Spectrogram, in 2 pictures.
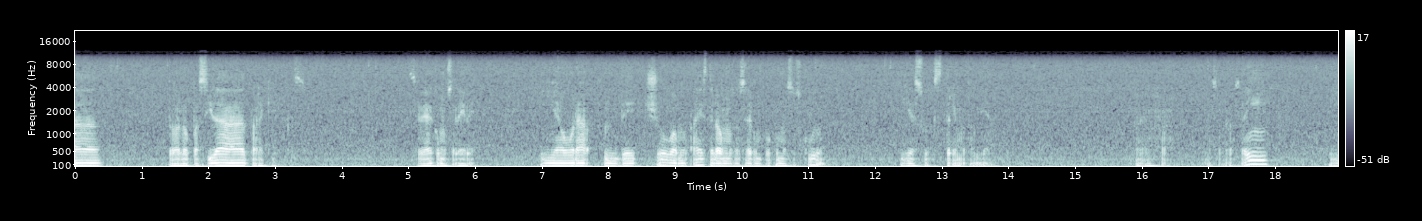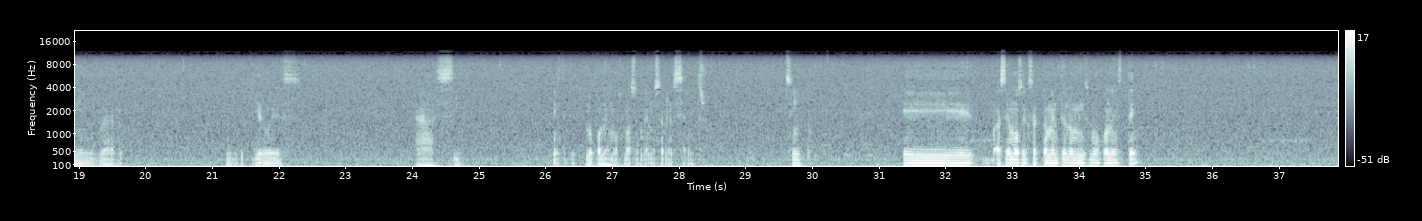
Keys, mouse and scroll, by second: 0.6 click, 1.4-2.3 drag, 4.5 click, 10.1-11.4 drag, 12.2 click, 14.5-17.3 drag, 18.7-20.9 drag, 22.5-24.9 drag, 25.4-27.1 drag, 32.3 click, 33.7 click, 35.2 click, 36.6 click.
